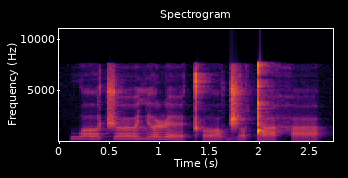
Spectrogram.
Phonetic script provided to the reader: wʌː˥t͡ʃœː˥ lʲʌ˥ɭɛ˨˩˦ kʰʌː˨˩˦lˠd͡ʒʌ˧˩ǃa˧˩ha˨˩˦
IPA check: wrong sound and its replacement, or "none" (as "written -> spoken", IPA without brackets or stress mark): none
